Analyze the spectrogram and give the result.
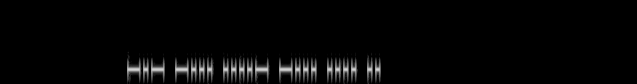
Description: Morse code, heard as a keyed tone, about 30 wpm, 700 Hz. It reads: KB4BHI
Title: USA Call Signs - 6 Characters - Repeated 2x - 30wpm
